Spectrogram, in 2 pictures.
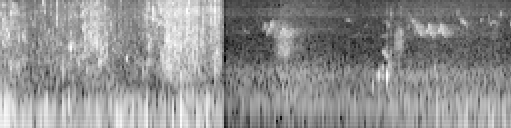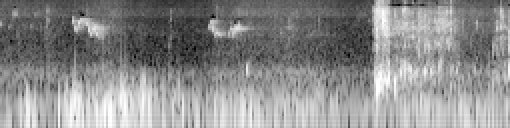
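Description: Footsteps wading through shallow floodwater, splashing and sloshing loudly for the first two seconds. Then it is quieter, with birds chirping, until a burst of splashing about nine seconds in.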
